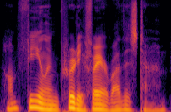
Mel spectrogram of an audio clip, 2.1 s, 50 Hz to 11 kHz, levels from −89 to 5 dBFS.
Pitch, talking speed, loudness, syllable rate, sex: 100 Hz, 195 wpm, -18 LUFS, 4.7 syllables/s, male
